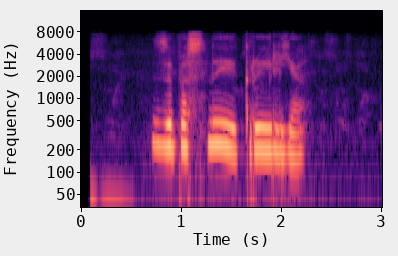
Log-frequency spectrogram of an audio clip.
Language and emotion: Russian, neutral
